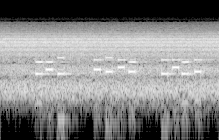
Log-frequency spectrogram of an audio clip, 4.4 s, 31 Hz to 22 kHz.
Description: DTMF, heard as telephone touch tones, dialled by hand, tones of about 120 ms, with radio hiss and room echo. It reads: 173 8604 2015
